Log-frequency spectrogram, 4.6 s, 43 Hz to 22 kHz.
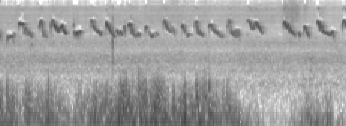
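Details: Warbling white-eye recorded 25 March 2022 in Kunigami village, Yanbaru, northern Okinawa; fast, high-pitched chattering warble of quick downslurred notes throughout, over loud low rumbling background noise.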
